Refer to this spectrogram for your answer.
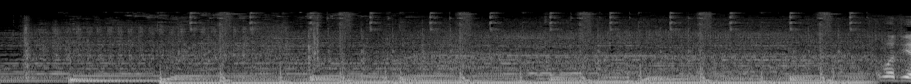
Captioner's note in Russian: слышна работа стартера и двигателя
